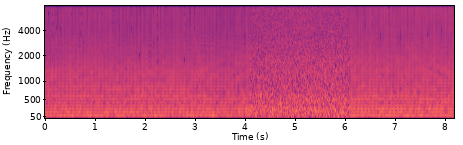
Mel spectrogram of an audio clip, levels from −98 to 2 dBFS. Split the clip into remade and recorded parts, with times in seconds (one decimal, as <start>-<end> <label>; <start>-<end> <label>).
0.0-4.1 remade; 4.1-6.1 recorded; 6.1-8.2 remade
